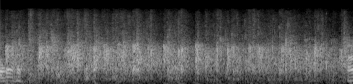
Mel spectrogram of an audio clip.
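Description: A live pitch-competition audience claps steadily in a dense, sustained round of applause that fills the room at an even volume from start to finish.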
